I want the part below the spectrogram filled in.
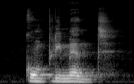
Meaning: compliment
- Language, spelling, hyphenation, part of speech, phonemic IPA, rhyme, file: Dutch, compliment, com‧pli‧ment, noun, /ˌkɔm.pliˈmɛnt/, -ɛnt, Nl-compliment.ogg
